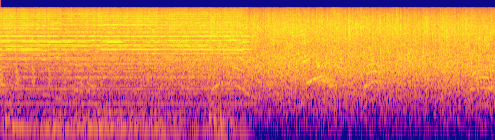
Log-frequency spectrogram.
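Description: A band holds the final chord of the song, which cuts off about three seconds in, and studio audience applause carries on alone after it.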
